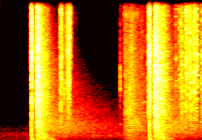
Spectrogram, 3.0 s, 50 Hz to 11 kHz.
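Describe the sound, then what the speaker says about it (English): Two loud shotgun blasts from a Swag 7 long-range shotgun in the virtual reality game H3VR, each a sharp boom with a ringing tail, spaced under two seconds apart, no talking. "a long-range shotgun"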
